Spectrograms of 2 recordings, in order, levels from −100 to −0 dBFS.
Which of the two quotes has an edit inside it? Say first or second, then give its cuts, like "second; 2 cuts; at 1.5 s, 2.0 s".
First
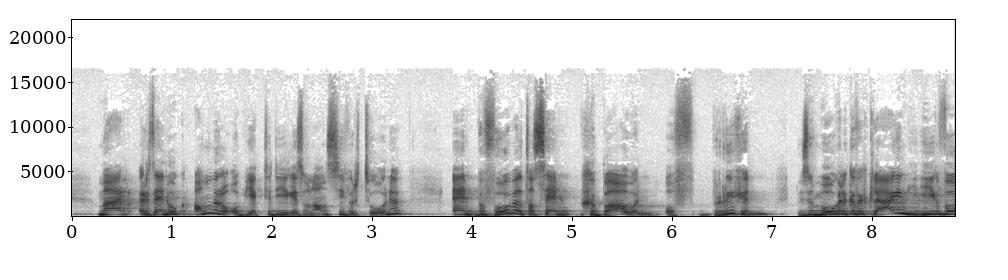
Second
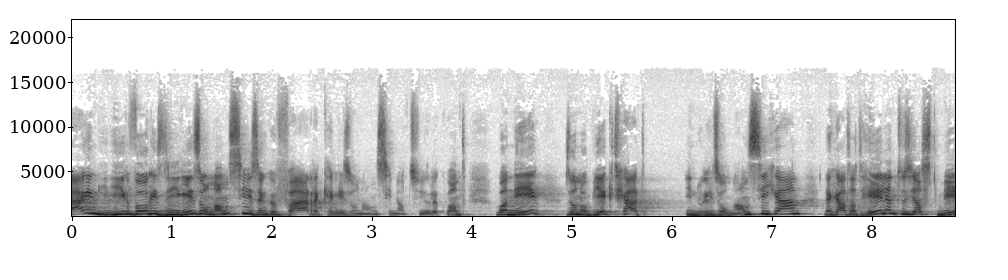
first; 1 cut; at 7.1 s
